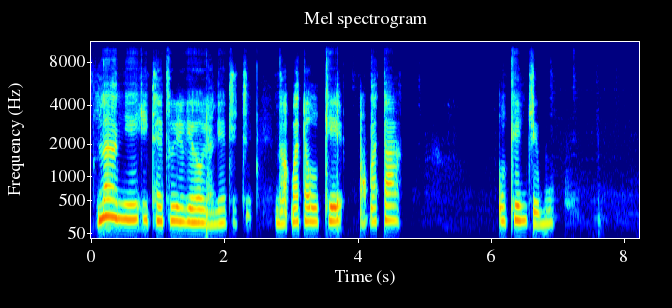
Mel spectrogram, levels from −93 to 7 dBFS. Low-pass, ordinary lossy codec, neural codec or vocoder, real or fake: 9.9 kHz; none; codec, 44.1 kHz, 1.7 kbps, Pupu-Codec; fake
